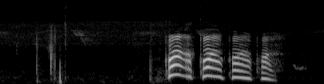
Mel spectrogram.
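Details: Village turkey hen in Nepal: after a few soft knocks and footsteps, four loud, evenly spaced "kor" notes, each a harmonic arch repeated roughly every third of a second.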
